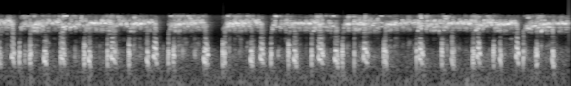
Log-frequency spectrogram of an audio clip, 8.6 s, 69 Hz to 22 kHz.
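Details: Nestling black storks in an oak-tree nest in Poland begging at feeding time, 11 August 2017, nest camera; continuous hoarse high wheezing with fast throbbing pulses beneath, brief gaps near two and three seconds, multiple young calling at once.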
